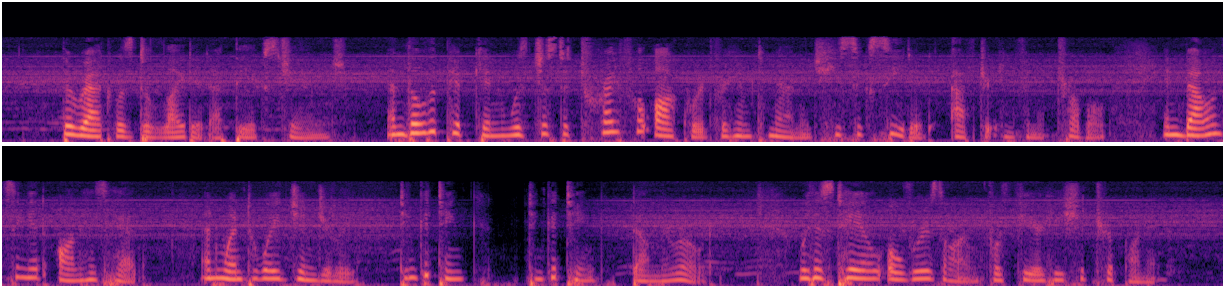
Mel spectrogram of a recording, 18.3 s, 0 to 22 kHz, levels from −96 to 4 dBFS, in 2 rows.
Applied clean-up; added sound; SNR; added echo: none; Train; 19 dB; none.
